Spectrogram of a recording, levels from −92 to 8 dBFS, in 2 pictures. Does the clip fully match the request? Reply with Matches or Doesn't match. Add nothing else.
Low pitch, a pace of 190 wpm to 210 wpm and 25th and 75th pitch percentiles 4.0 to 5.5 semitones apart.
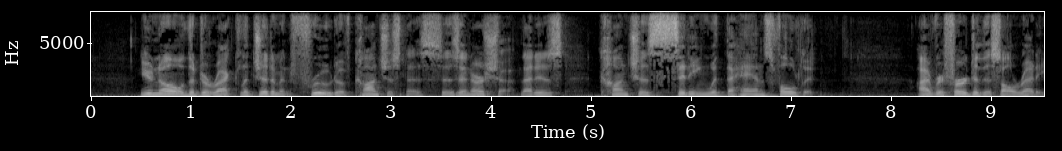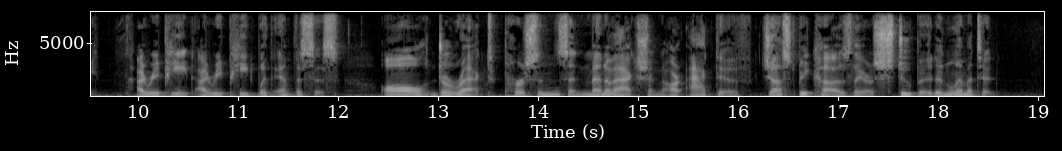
Doesn't match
